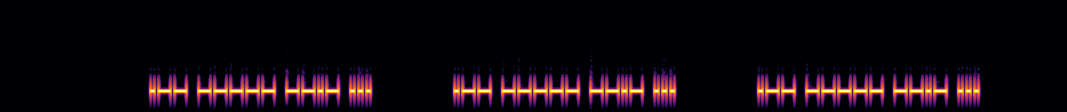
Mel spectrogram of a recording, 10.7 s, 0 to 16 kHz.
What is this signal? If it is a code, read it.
Morse code, heard as a keyed tone, about 30 wpm, 700 Hz. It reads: W0QS W0QS W0QS
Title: USA Call Signs - 4 Characters - Repeated 3x - 30wpm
